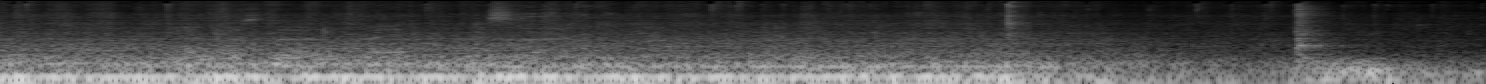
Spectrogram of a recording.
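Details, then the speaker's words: Fairly new outdoor dryer after refitting drum belt that had stopped it spinning: steady even low hum from drum and motor, no thumping or squealing, heating element working; running smoothly after repair. "I'm gonna let it run for a little bit before I turn it off, just to make sure the belt is in place and there's no issues."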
